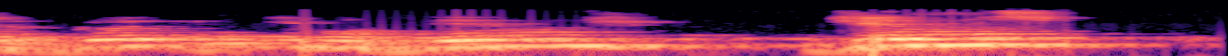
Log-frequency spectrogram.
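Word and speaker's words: djinns: good and evil binge jinns you don't usually pronounce the d jinns these are also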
